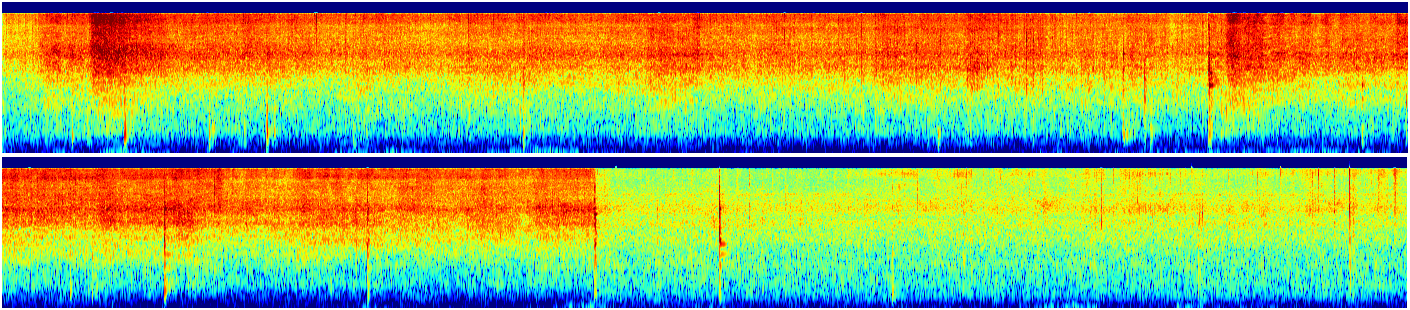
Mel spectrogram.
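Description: Baby corn, peppers and shrimp sizzling as they are stir-fried in a wok over a wood fire, with a wooden spatula scraping and knocking against the pan now and then. The sizzle cuts off about twenty seconds in, leaving a lower hiss with a few single clicks.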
